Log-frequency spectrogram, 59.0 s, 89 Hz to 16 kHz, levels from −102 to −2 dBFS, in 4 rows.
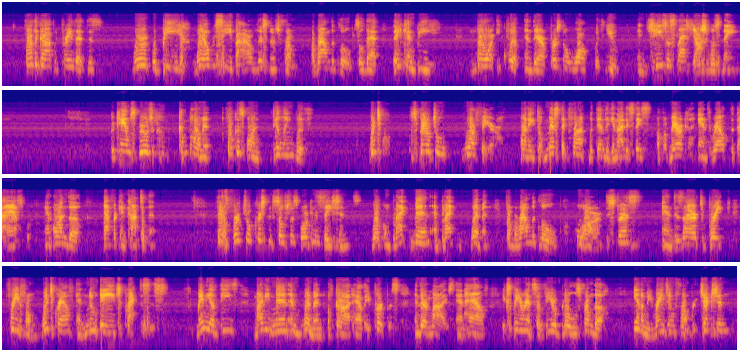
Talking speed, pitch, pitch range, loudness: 120 wpm, 155 Hz, 140-185 Hz, -20 LUFS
